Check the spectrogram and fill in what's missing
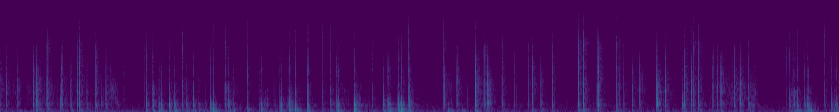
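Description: Long nail tips and fingertips, palms up, tap rapidly across a flat, solid cork floor. The result is a dense run of short, dry clicks and soft low thuds that die away almost instantly, with brief quieter gaps between the bursts.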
